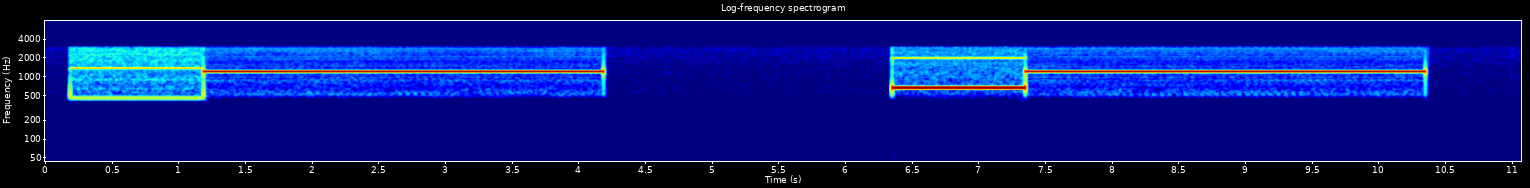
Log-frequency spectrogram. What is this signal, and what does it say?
Two-tone page, heard as a one-second tone, then a three-second tone, about 1370 then 1220 Hz, about 670 then 1220 Hz. It is heard from 0.2 to 10.4 s.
